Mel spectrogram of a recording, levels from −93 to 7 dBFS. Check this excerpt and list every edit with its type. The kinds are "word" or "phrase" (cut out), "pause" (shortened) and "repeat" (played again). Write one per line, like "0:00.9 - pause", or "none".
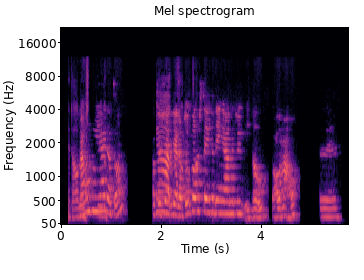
none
